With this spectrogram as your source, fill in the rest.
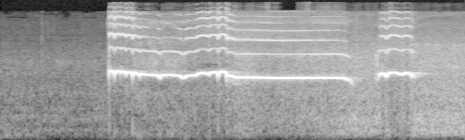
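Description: A traffic police trainee blows a loud, shrill whistle in one long, sustained blast, followed after a brief pause by a short second blast.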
